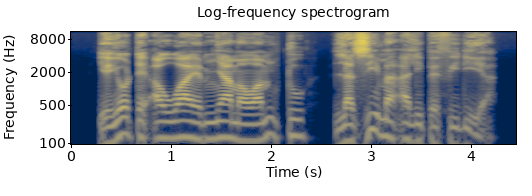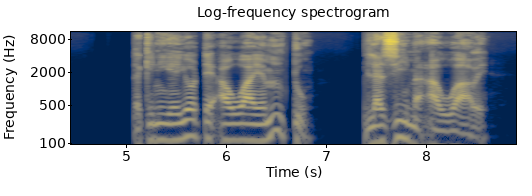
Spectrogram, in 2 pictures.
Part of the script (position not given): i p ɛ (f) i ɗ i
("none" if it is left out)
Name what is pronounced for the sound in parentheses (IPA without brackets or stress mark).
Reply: f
